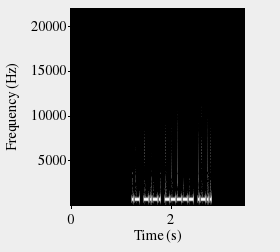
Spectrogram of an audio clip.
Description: Morse code, heard as a keyed tone, about 40 wpm, 700 Hz. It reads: AC0L
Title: USA Call Signs - 4 Characters - Repeated 3x - 40wpm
